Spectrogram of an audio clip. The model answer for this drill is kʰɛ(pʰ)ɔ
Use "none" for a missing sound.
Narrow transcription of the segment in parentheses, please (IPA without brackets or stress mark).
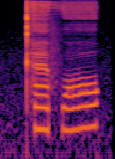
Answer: f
